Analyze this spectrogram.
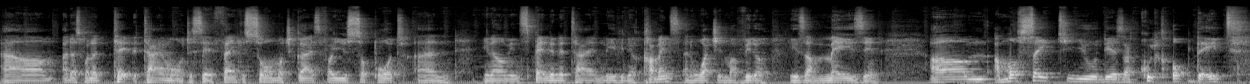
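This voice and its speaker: Against light background noise and audible room echo, a man with a very deep, low pitch talks at a moderate pace with ordinary pitch variation. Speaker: cooking channel host. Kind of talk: casual vlog chat. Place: kitchen. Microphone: camera far.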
